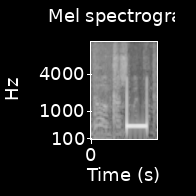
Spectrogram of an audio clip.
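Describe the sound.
A single steady telephone line beep for an incoming call to a music request line, loud and mid-pitched, lasting about a third of a second right after a brief fragment of voice.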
